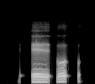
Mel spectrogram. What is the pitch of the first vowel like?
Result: low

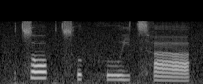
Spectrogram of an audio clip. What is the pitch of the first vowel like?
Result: high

